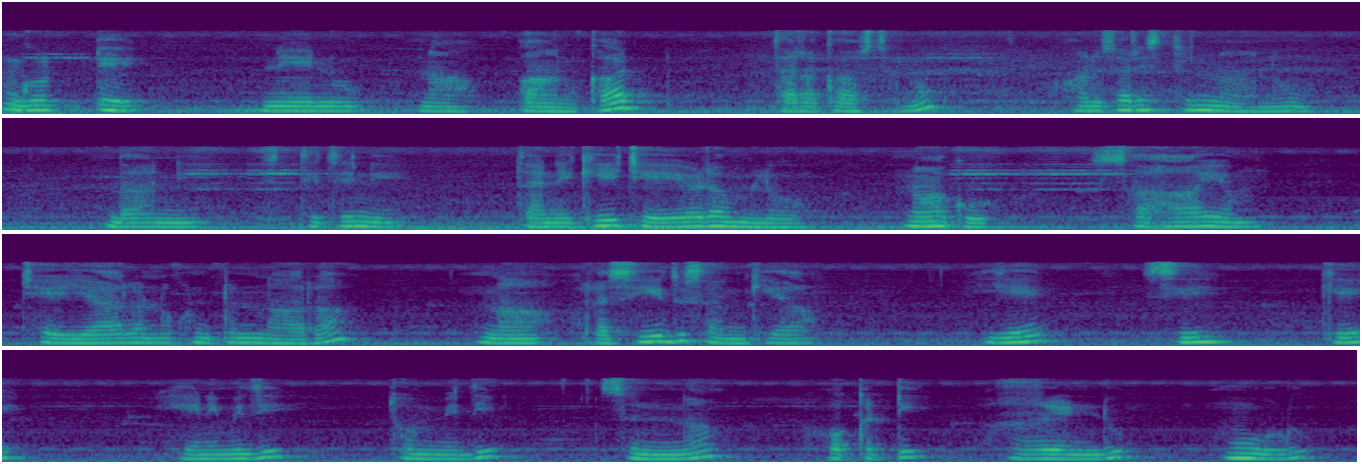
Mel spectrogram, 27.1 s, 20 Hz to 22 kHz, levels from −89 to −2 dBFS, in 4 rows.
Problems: constant background noise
